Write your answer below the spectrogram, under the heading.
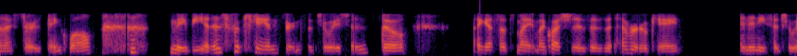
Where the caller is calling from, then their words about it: Texas, United States; I'm calling from Texas.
